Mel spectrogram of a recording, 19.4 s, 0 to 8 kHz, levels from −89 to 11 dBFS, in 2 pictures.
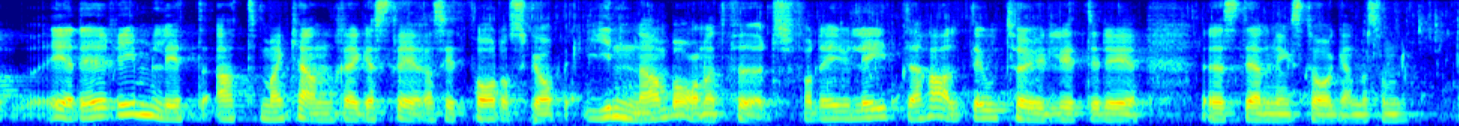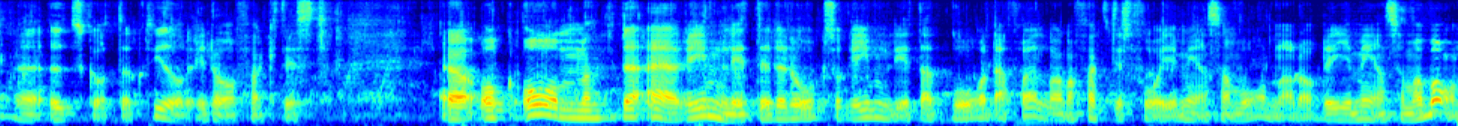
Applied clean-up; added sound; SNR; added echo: neural separator model SepFormer DNS4.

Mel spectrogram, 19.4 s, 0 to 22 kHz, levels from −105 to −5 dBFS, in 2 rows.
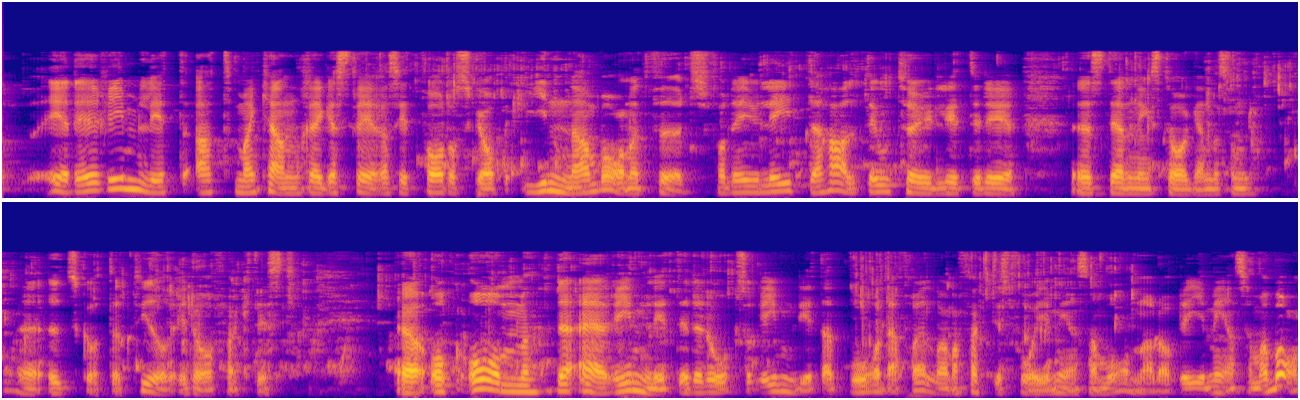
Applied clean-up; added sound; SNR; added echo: classical method WPE with log-MMSE.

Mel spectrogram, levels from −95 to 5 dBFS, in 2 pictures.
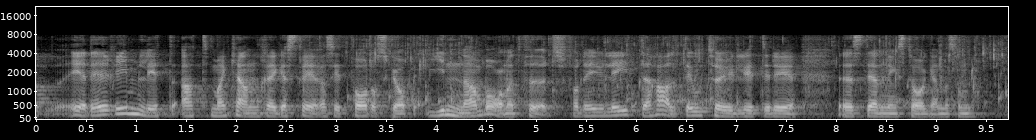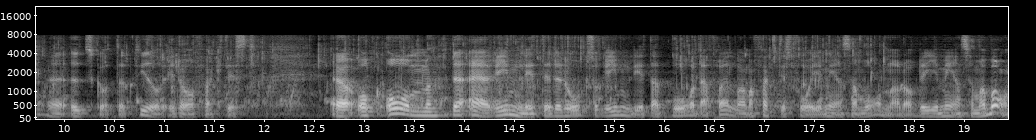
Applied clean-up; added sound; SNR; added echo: none; Drip / Trickle, dribble / Bathtub (filling or washing); 17 dB; reverberation time 0.7 s.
